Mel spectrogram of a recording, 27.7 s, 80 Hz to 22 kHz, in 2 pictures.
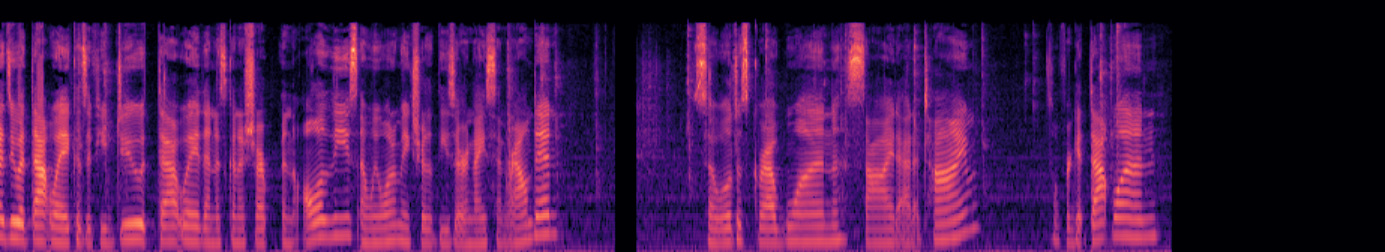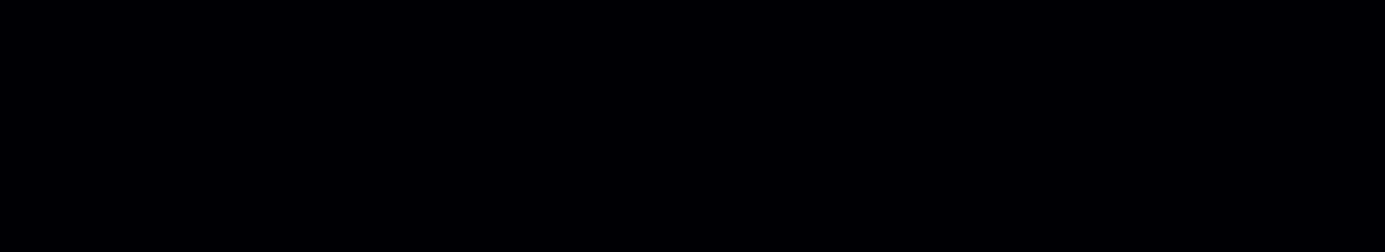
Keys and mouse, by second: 1.1 shift+e, 2.2-5.4 drag, 5.4 ctrl+z, 11.0 shift+e, 12.4 shift+e, 13.1 right click, 13.3 shift+e, 15.4-17.0 typing, 19.6 shift+e, 20.2 click, 20.4 right click, 20.5 shift+e, 20.9 click, 21.2 right click, 21.4 shift+e, 22.1 click, 22.4 ctrl+r, 23.1 ctrl+z, 23.7 shift+e, 24.0 click, 24.4 middle click, 24.8 right click, 24.9 click, 25.4-27.7 typing, 25.6 right click, 26.2 right click, 26.5 right click.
